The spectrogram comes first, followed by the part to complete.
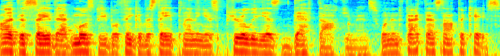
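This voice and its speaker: A man with a very deep, low pitch talks at a very fast pace, somewhat breathy and with ordinary pitch variation. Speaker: estate planning attorney. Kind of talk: explanatory talk to camera. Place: office. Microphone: webcam.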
